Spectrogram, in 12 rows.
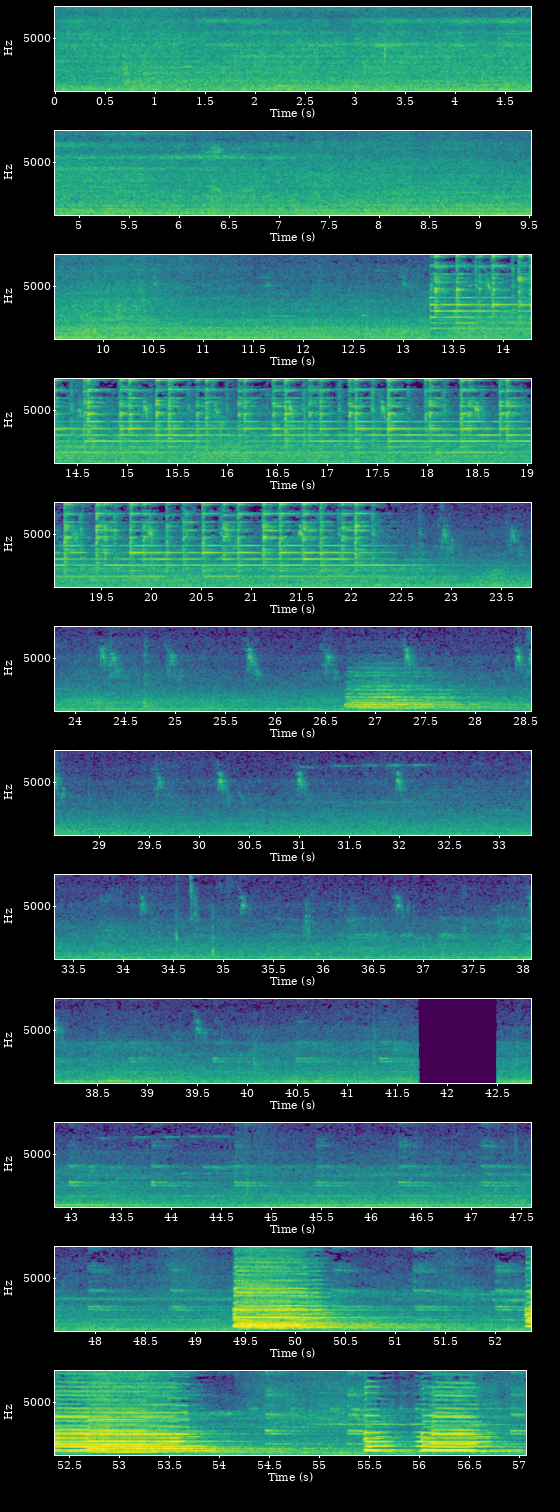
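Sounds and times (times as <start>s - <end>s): train wheel and rail noise: 0.0s - 41.7s, 42.5s - 57.0s
bell ringing: 13.3s - 23.4s
train horn blast: 26.7s - 28.7s, 49.4s - 57.0s.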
